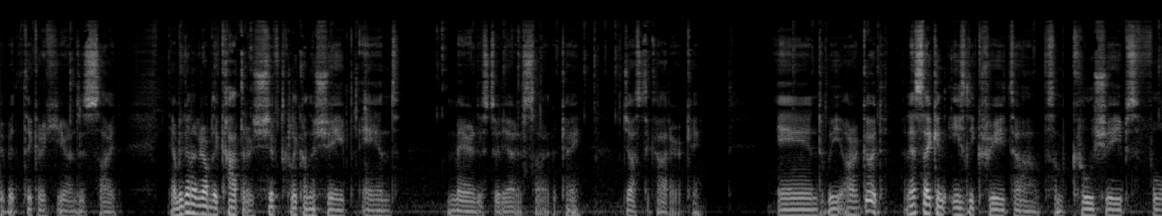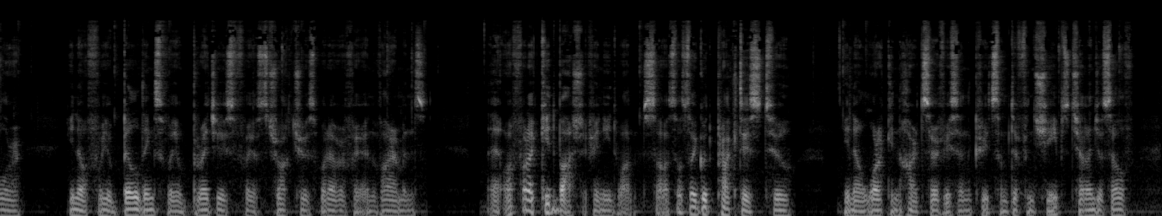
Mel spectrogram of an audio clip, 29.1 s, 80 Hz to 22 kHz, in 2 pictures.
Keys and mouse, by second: 0.8 KP_5, 3.0-5.4 shift+middle drag, 4.3 alt+x, 6.4 shift+middle click, 6.4 shift+2, 8.0-10.8 middle drag, 11.0-28.9 middle drag, 28.9 click.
